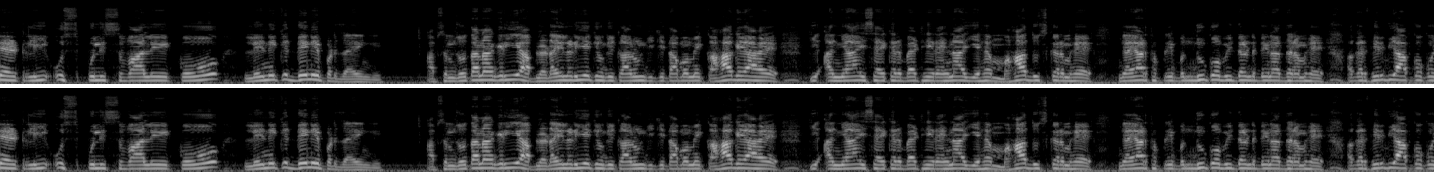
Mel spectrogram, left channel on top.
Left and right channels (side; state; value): both; identical; correlation 1.00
